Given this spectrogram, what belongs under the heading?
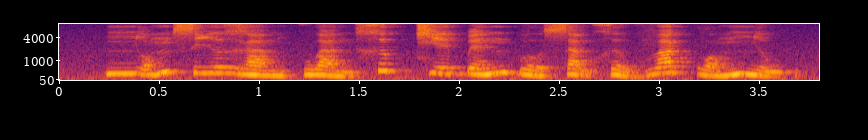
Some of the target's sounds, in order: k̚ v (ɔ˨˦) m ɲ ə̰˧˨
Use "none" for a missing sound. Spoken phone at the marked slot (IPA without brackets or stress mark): ɔ˨˦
